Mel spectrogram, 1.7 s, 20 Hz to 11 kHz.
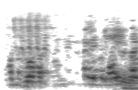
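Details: Goat bleating at a goat and sheep market in Sinnar Vavi on 28 October 2025: two wavering, nasal bleats separated by a short pause, with people bargaining over prices nearby.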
